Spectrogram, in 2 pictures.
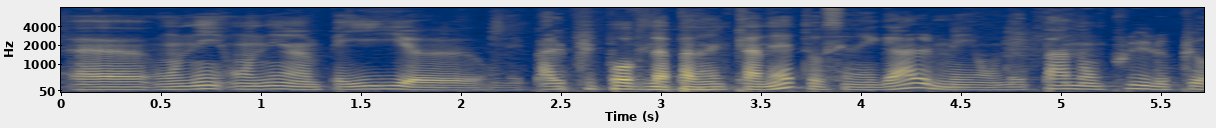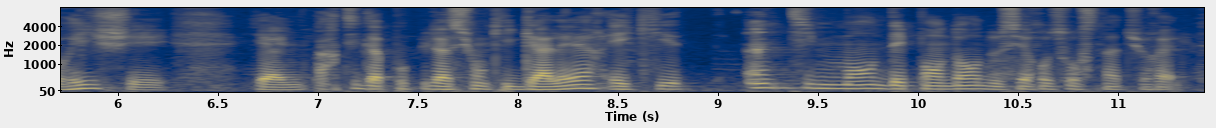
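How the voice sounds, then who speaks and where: A man's voice: lowish voice, dark tone. A man born in France and raised in Senegal, answering interview questions earnestly, with many hesitations and restarts. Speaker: director of a Senegalese association.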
